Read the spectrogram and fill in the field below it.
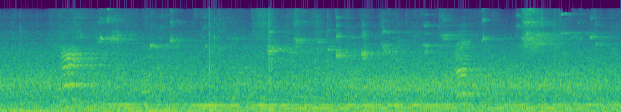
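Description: A basketball bounces repeatedly on a hard court.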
